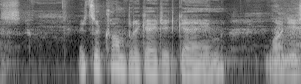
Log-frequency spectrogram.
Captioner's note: audience laughs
